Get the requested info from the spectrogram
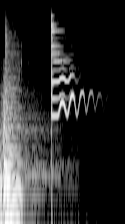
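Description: A plucked-guitar jingle ends in the first half-second, then about a second in a cartoon "boing" sound effect sounds: a bright tone wobbling up and down in pitch that fades out within a second.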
